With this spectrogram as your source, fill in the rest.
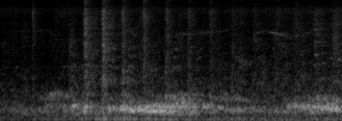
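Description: A young pigeon gives soft, low cooing calls that rise and fall in a couple of murmuring phrases, close by and alone.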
